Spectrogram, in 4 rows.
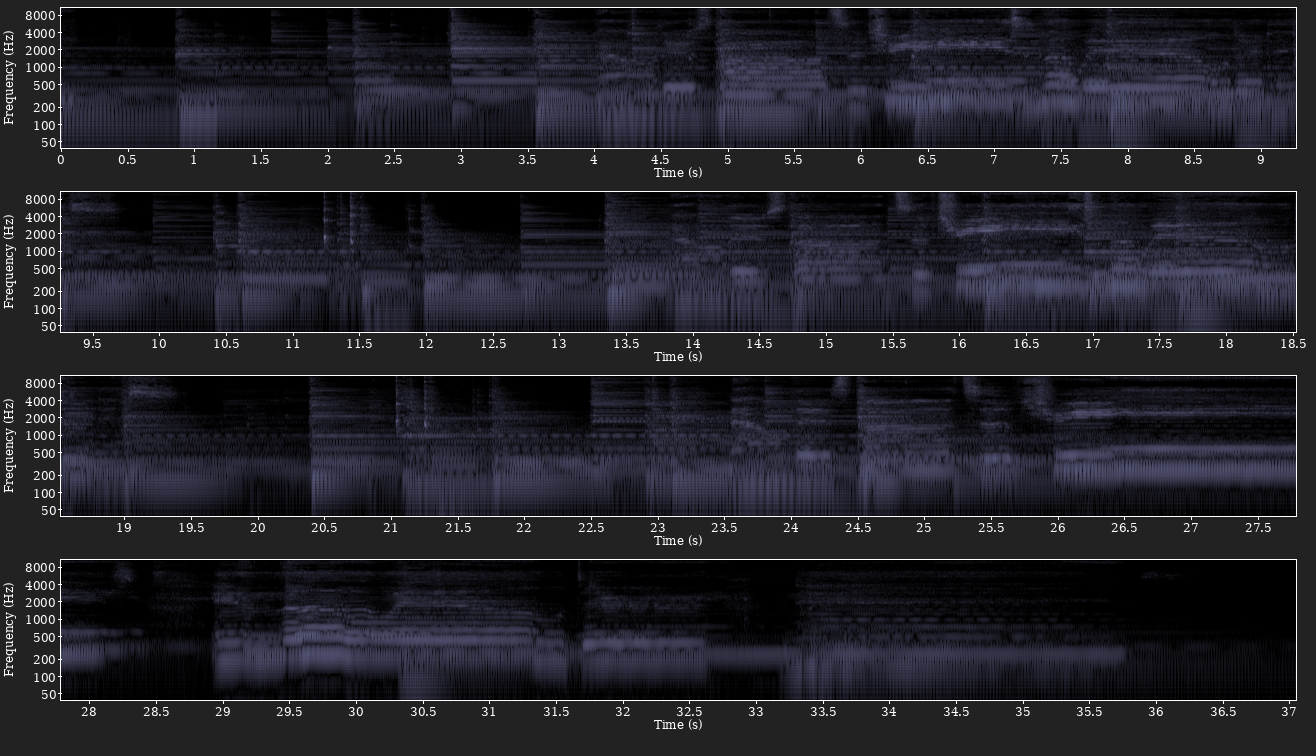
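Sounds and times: acoustic guitar strumming chords: 0.0s - 36.3s
man singing: 4.0s - 9.8s, 13.7s - 19.5s, 23.5s - 35.9s.

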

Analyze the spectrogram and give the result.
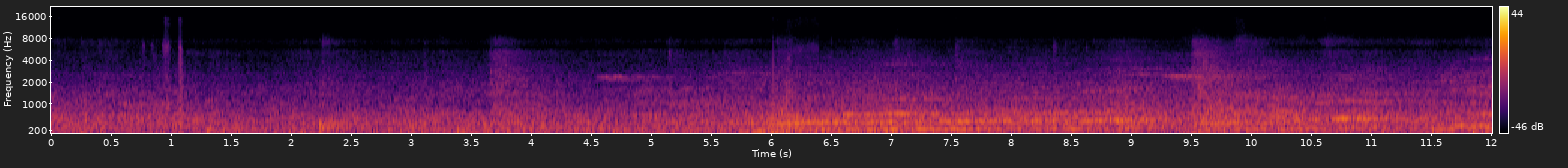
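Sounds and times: low rumble of a large hall: 0.0s - 12.0s.

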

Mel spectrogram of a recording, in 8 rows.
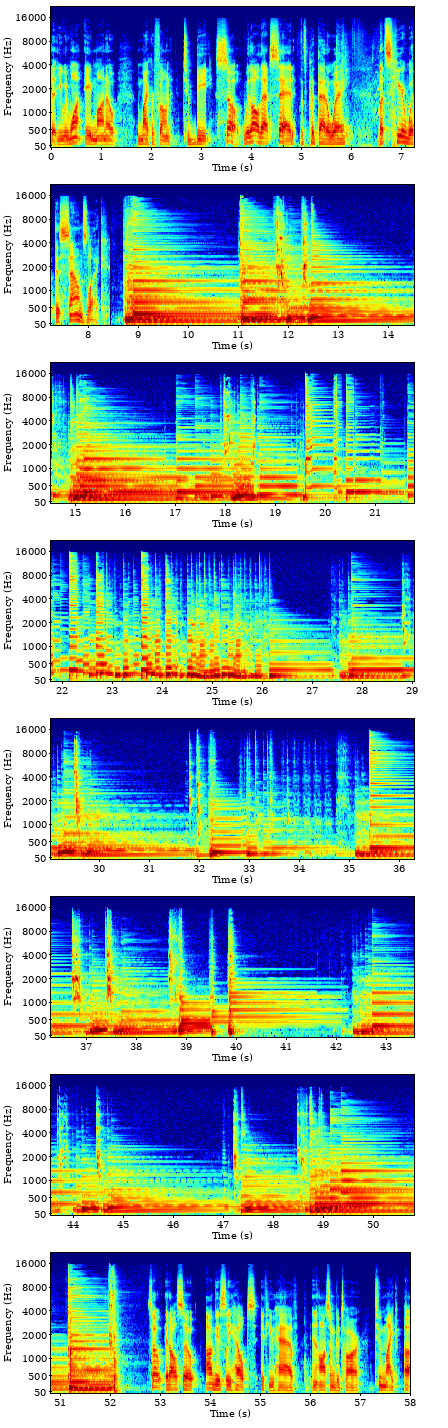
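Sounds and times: acoustic guitar riff: 8.6s - 52.7s.

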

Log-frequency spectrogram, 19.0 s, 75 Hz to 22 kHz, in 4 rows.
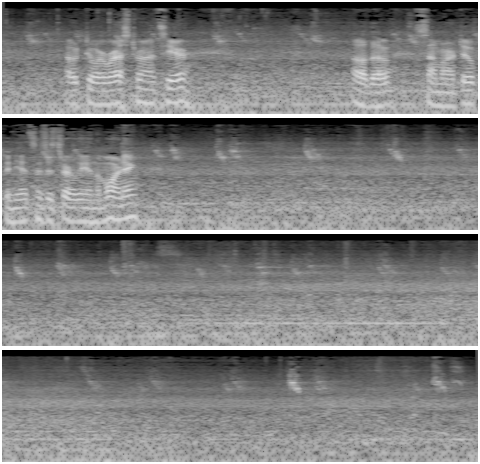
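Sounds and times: low rumble of traffic: 0.0s - 19.0s
small birds chirping: 0.0s - 19.0s.

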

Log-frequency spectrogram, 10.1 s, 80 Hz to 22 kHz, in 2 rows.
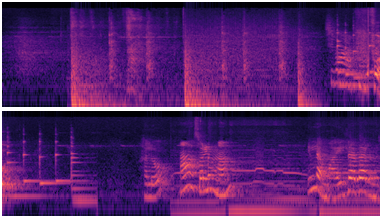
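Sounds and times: phone ringtone melody: 4.4s - 6.4s.

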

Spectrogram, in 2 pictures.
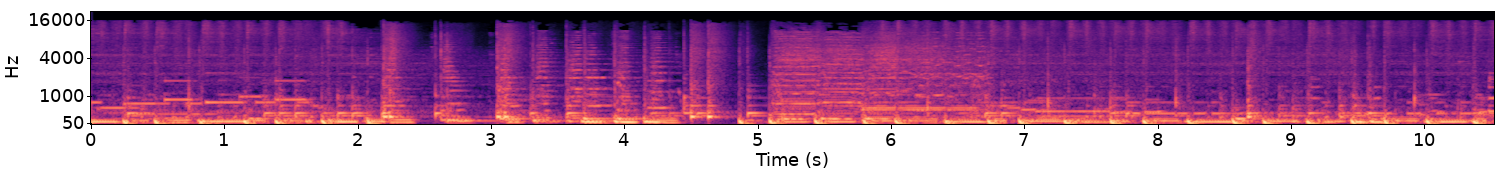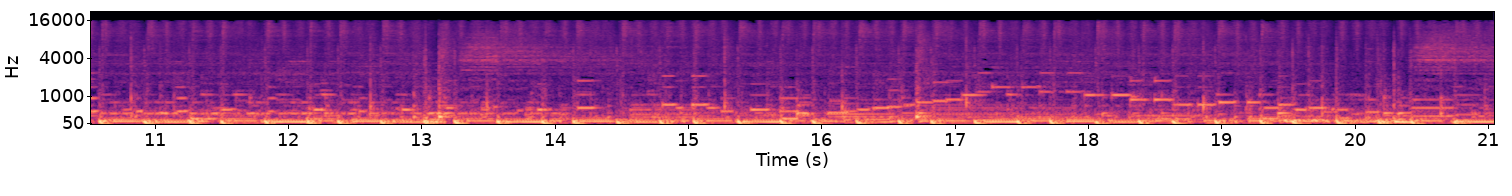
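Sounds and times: congas: 0.0s - 21.0s
latin band groove: 0.0s - 21.0s
cymbal crash: 5.1s - 7.6s
rising melody run: 5.1s - 21.0s.

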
